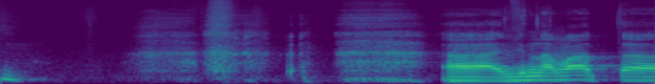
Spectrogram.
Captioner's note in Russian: смеется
